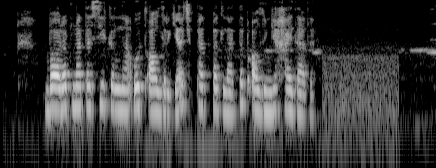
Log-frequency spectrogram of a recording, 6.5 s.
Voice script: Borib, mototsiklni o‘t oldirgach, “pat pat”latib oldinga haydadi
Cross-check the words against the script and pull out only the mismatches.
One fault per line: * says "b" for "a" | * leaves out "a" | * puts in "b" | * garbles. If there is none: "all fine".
all fine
